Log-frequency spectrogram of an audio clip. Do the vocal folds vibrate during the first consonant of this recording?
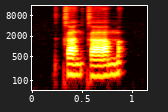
no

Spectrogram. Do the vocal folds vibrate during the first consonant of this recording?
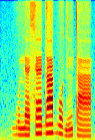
yes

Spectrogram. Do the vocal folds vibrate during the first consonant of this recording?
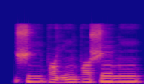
no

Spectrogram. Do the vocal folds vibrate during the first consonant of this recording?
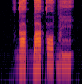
yes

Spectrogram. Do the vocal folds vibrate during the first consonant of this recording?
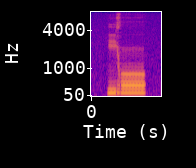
yes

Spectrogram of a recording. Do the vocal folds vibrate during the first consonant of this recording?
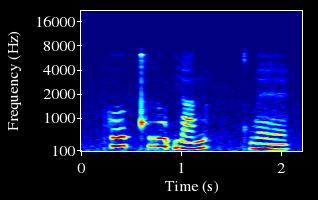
no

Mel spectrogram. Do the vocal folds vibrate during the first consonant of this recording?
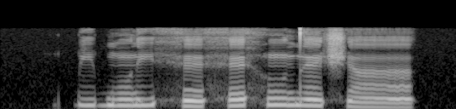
no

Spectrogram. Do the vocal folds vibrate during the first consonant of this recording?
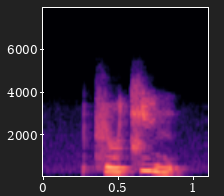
no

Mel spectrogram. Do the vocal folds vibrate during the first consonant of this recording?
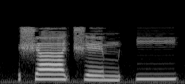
no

